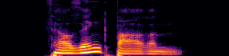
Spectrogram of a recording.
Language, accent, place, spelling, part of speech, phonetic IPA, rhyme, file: German, Germany, Berlin, versenkbarem, adjective, [fɛɐ̯ˈzɛŋkbaːʁəm], -ɛŋkbaːʁəm, De-versenkbarem.ogg
- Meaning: strong dative masculine/neuter singular of versenkbar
